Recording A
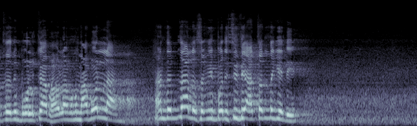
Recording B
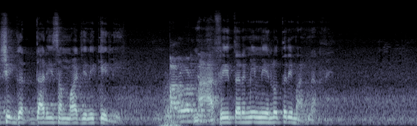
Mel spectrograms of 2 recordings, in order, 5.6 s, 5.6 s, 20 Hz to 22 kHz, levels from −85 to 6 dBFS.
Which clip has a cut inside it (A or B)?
B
